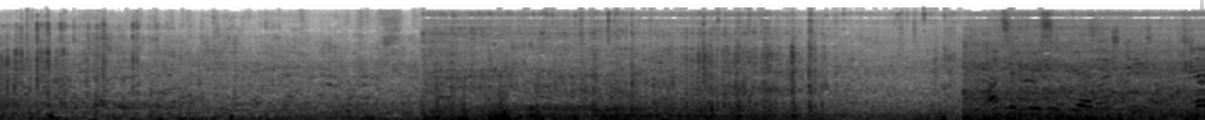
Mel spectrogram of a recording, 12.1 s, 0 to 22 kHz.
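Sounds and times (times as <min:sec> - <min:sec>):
suitcase wheels rolling on pavement: 0:00.0 - 0:12.0.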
